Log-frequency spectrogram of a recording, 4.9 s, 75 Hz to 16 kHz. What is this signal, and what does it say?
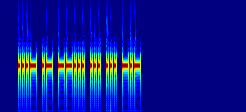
Morse code, heard as a keyed tone, about 30 wpm, 700 Hz. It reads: VA7SSK
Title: DXCC-100 Call Signs - 6 Characters - 30wpm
